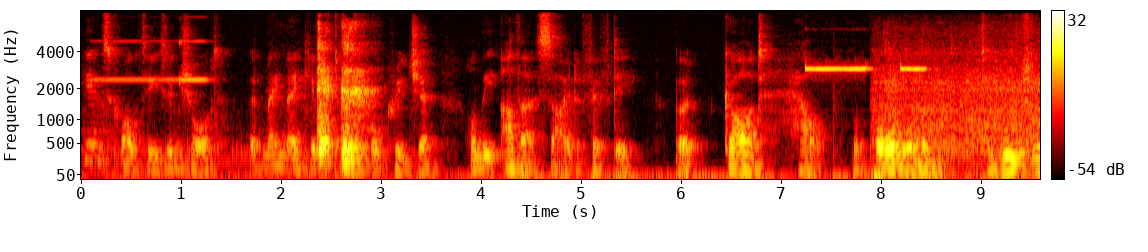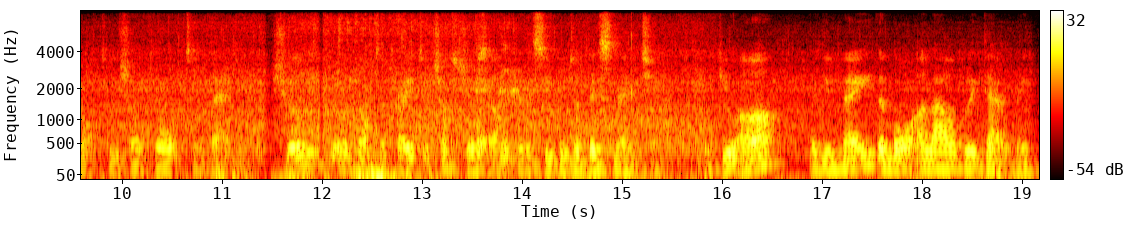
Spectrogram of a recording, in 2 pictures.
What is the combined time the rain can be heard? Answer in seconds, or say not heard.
11 s.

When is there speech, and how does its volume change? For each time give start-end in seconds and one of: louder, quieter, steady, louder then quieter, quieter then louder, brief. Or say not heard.
0.0-19.1 louder.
